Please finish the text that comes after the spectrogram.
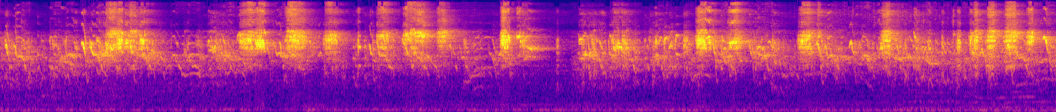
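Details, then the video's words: Singing budgerigars: bursts of scratchy, high chatter and squawks broken by short quieter gaps, the warbling restarting every second or so. "Singing budgie | budgies sounds"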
